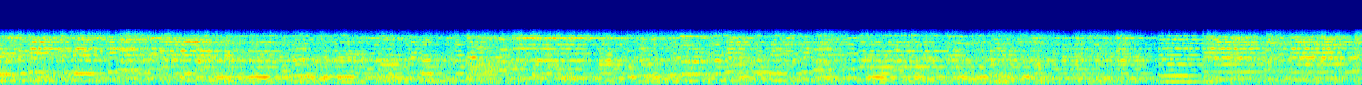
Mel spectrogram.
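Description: Organ music played from a record on an old Philips tube-amplified record player and radio, many-voiced and continuous, its sound cut off above the high treble.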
